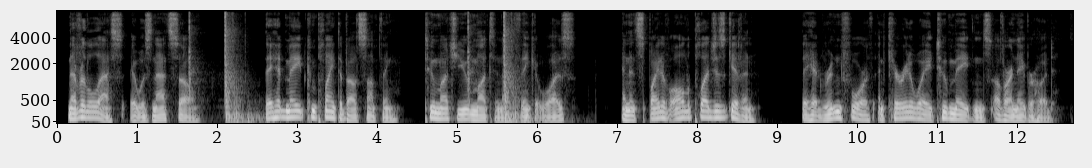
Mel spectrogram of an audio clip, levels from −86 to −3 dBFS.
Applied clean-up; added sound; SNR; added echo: none; Slam; 12 dB; none.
